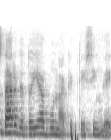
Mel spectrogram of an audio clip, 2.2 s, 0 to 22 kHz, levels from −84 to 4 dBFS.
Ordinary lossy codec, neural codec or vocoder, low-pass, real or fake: MP3, 48 kbps; vocoder, 48 kHz, 128 mel bands, Vocos; 9.9 kHz; fake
